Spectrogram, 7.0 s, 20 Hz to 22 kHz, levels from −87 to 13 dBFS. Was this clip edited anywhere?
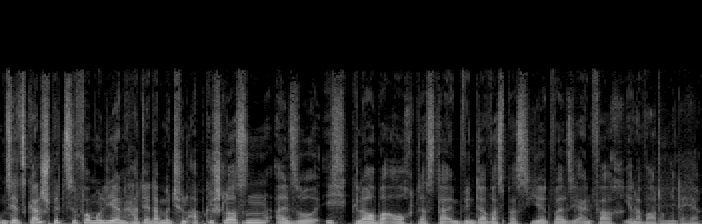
no; 0 cuts

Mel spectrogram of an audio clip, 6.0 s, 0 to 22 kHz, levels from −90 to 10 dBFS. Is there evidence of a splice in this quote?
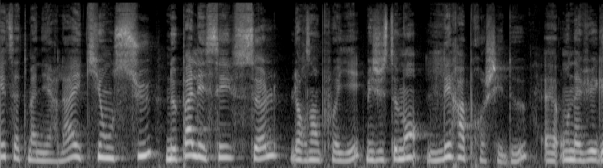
no; 0 cuts

